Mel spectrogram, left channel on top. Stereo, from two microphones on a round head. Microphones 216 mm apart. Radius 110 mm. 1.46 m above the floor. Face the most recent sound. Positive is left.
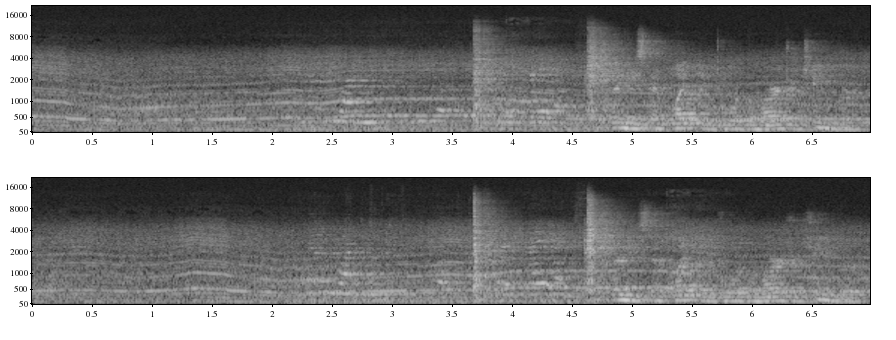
turn(degrees=65)  # may be behind; listen again after turning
